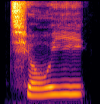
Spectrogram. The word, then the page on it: 求医: qiú yī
